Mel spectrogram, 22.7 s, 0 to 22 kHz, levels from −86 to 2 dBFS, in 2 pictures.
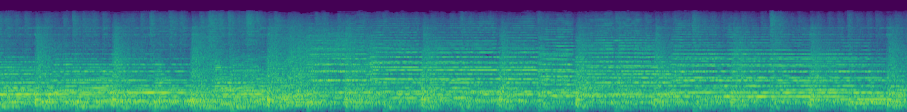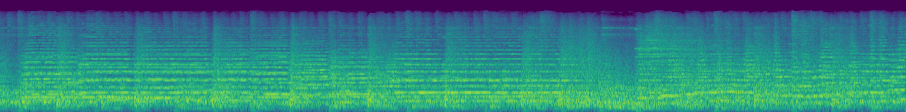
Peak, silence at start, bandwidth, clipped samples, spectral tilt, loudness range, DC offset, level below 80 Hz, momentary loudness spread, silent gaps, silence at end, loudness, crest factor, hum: -2 dBFS; 0 s; 15.5 kHz; under 0.1%; -4 dB/octave; 1 LU; under 0.1%; -46 dBFS; 1 LU; none; 0 s; -14 LUFS; 12 dB; none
